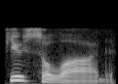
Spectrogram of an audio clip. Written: fusillade

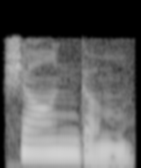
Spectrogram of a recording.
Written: Shawangunk Mountains

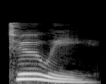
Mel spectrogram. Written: tui

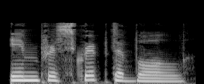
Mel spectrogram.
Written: imprescriptible

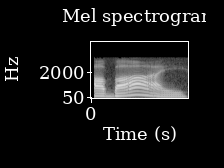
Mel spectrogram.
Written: Abbai

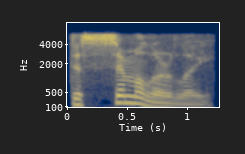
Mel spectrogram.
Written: dissimilarly

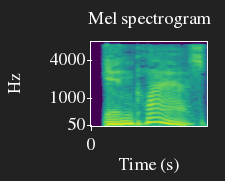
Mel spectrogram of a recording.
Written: inclasp

